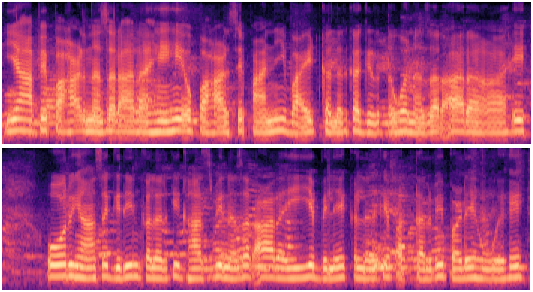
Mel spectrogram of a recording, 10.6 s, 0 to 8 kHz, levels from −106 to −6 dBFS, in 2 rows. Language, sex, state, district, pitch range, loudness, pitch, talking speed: Hindi, male, Bihar, Lakhisarai, 155-190 Hz, -20 LUFS, 175 Hz, 245 wpm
